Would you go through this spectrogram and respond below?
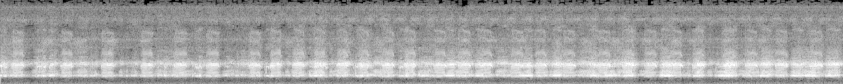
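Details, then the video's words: Night-time frog chorus in calm natural surroundings, many callers overlapping into a steady rasping wall of croaks with faint, irregular pulses throughout. "SUARA KODOK DITENGAH MALAM"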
